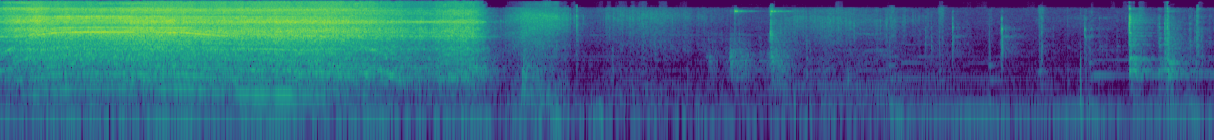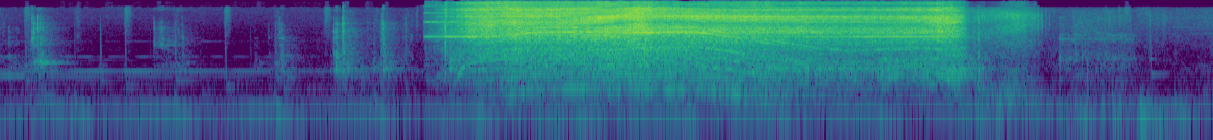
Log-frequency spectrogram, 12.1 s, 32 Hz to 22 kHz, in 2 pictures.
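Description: A power drill drives 1/4-inch structural screws into a floor joist in two loud whirring runs that wind down at the end, separated by quieter clatter and handling noise.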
